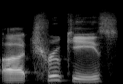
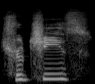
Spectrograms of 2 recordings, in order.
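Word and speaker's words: Trucchi's: Also, Trukey's is spelt like that. It's weird. I don't know why it's like True Cheese, but it's pronounced Trukey's.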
